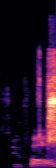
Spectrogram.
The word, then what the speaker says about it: Sioux Falls: Sioux Falls.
